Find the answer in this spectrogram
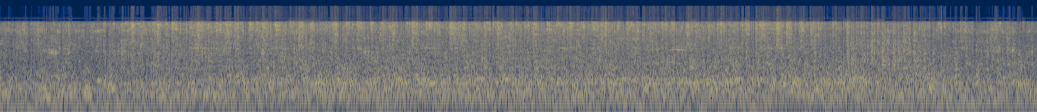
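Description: Caterpillar-themed kiddie coaster train running along its track: a steady, loud rumble and rattle of the cars in motion.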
